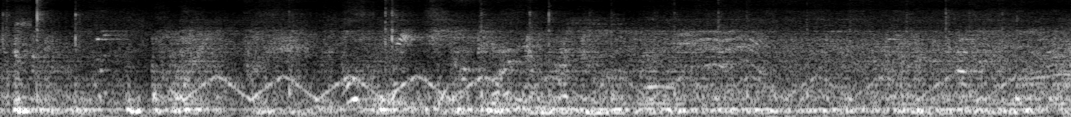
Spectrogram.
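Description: Video game music plays from a television.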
